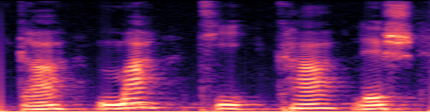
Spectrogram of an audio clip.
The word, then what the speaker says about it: grammatikalisch: Wenn wir nämlich das Wort mal skandieren, grammatikalisch, werden wir feststellen, dass auch auf dem Ma noch eine Betonung liegt.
